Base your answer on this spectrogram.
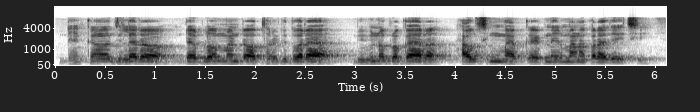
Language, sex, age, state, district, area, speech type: Odia, male, 45-60, Odisha, Dhenkanal, rural, spontaneous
